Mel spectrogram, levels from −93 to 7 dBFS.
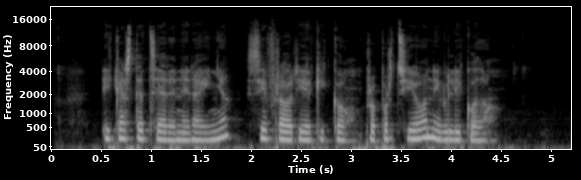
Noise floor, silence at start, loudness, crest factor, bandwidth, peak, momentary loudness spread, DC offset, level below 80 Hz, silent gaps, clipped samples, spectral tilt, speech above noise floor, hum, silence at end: -62 dBFS; 0.5 s; -32 LUFS; 18 dB; 14.5 kHz; -14 dBFS; 7 LU; under 0.1%; -54 dBFS; none; under 0.1%; -5 dB/octave; 31 dB; none; 0.55 s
